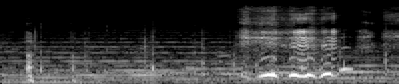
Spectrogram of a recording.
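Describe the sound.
A few hollow hoof clops from a horse on pavement, spaced unevenly and fairly close, with a burst of voices rising over them near the end.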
